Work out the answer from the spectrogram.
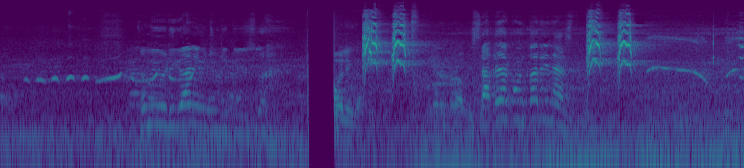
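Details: A pet Indian ringneck parrot in a tree chatters with wavering, voice-like tones, then bursts into a rapid series of harsh squawks and chirps after a brief silence.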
